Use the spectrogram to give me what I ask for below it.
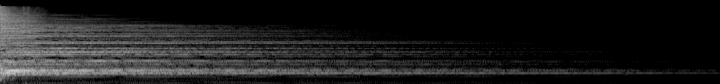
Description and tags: Zildjian A Custom Hi-Hat Cymbals Open Hit
Sampled off of Zildjian A-Custom Hi-Hats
